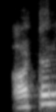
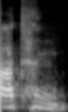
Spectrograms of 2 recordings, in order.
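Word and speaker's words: Athen: के सिटीज जेविला आतन आतन या आथन आतन because T एच एच is silent in द middle A1 में पढ़ी थी ये बात एच इन द middle is सो you will read it आन लाइक टटर इसको टटर पढ़ना है टियाटर नहीं पढ़ना थ नहीं पढ़ना है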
